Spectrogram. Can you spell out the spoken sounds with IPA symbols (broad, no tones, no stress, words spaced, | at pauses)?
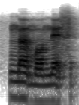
ŋɐmɔn̪ɛs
